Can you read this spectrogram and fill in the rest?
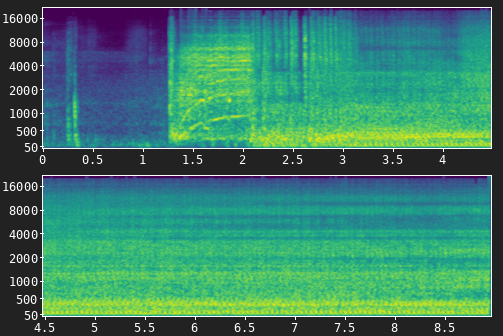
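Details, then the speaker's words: Kohler Courage on a Husqvarna riding mower, after a no-start fixed by blowing out the carburetor with brake cleaner and air (likely debris): short crank, quick catch, steady even single-cylinder idle. "sometimes it's simple this probably was just a piece of trash that we blew out with the brake cleaner and the little air hose that we didn't see"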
